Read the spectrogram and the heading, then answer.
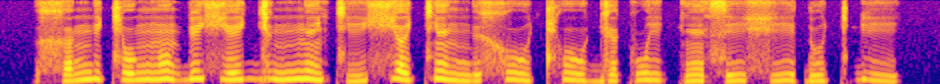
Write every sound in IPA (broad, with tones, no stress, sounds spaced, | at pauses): x ɐ˨˥ ŋ e˥˧ c o˨˥ ŋ õ˧˥˧ ɠ e˧˥˧ ç e˨˥ ɟ ɪ˧˥˧ ŋ ẽ˥˧ c i˨˥ ç ɐ˥˧ c ẽ˥˧ ŋ ɪ˨˥ x u˥˧ cʰ u˥˧ ɡʲ ɐ˧˥˧ k w i˥˧ k ẽ˧˥˧ s i˧˥˧ x i˧˥˧ ɗ u˧˥˧ c ɠ i˥˧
